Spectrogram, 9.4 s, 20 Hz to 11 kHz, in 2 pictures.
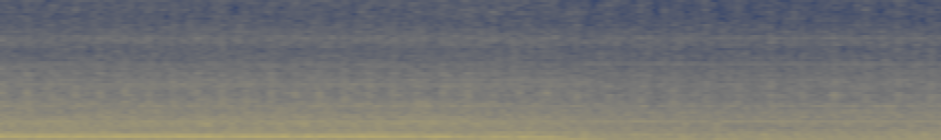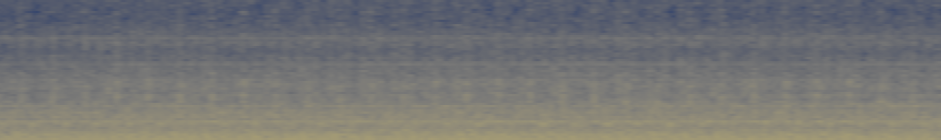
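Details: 2019 Hyundai Tucson 2.0L GDI Nu petrol engine, 24,000 miles, cold idle on Mobil1 5W-20 with under 1,500 miles on the oil: steady hollow knock about three per second over the engine note; suspected piston slap. Later 5W-30 helped slightly.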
